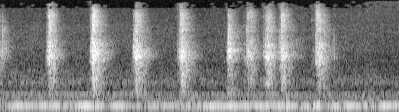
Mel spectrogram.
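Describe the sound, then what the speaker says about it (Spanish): A door rattles as someone tries to open it: a series of dry knocking and scraping bursts, some spaced and some in quick succession, over a steady low hum. "Sonó entonces la puerta."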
